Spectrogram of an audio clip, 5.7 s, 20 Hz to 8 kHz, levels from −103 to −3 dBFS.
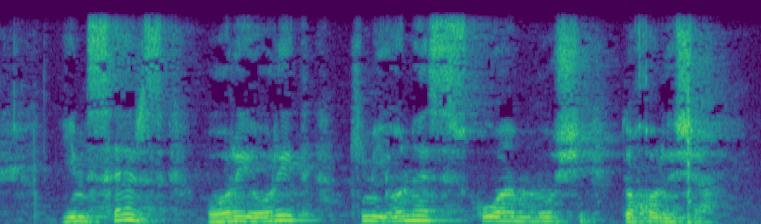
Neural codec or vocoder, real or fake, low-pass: none; real; 7.2 kHz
